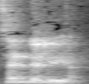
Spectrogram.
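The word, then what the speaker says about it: chandelier: ঝাড়বাতি আমরা দেখে নিচ্ছি ইংলিশটা কি ঝাড়বাতি হচ্ছে স্যান্ডেলিয়া সি এইচ এ এন ডি ই এল আই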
